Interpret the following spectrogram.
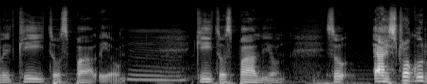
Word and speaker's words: kiitos paljon: It was the first Finnish word that I learned, and I was not pronouncing it correctly. I was a kiitos palia.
